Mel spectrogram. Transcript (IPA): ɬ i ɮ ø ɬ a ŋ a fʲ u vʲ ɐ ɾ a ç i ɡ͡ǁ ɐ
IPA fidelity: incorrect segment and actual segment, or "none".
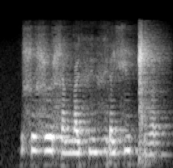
none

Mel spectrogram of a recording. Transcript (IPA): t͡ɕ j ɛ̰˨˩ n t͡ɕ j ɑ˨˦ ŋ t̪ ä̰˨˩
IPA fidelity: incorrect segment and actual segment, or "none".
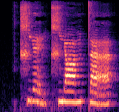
none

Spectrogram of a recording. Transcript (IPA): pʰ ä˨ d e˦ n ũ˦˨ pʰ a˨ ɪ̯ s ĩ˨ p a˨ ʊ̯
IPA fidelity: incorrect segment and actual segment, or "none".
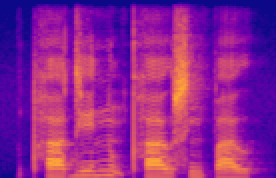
ɪ̯ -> ʊ̯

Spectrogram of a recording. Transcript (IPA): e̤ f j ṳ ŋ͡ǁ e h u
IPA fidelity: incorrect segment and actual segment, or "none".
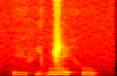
none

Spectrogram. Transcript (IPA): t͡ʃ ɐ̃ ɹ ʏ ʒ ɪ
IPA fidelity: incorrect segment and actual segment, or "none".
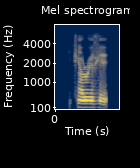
none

